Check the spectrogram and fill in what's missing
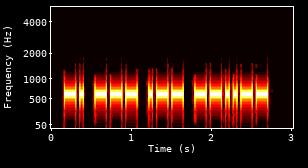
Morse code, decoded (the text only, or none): NOW,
